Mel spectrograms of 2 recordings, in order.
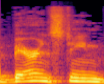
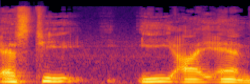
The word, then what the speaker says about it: Berenstain: Another one, like the Berenstain Bears, that's how it's said and spelled, Stain, S-T-A-I-N. It's a cartoon for kids, but the popular, normal way you would expect a word like that, a sort of a Jewish German word, would be S-T-E-I-N, Stein.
